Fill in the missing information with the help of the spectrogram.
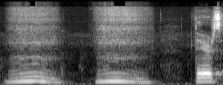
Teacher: V is a voiced sound. V, v. I'm using my vocal cords to make this sound.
